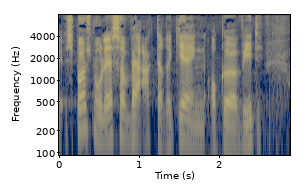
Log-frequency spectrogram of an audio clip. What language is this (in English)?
Danish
